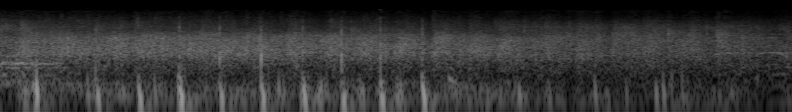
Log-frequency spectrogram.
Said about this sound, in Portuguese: Você pode aplaudir a Ele só um tiquinho. É para Ele, irmão.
